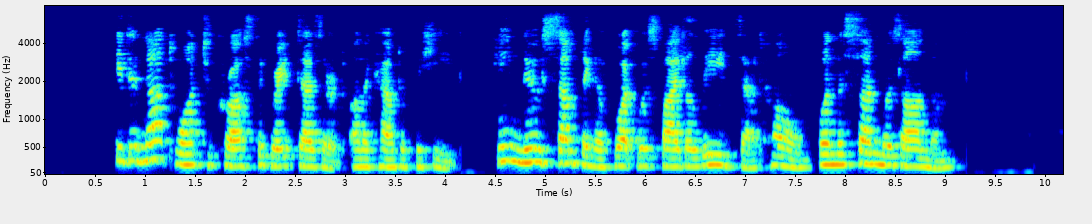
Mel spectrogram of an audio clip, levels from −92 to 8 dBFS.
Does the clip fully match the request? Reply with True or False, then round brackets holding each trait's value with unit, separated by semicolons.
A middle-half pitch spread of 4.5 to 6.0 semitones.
False (4.0 semitones)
